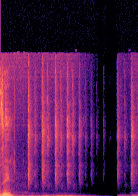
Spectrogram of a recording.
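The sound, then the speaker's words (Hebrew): A quick burst of mechanical gaming keyboard keys clicking, several crisp sharp taps in a rapid rhythm, fairly loud, then a short silence before a faint low rumble returns. The keyboard is the more expensive model, with a numpad, a volume roller and full lighting. “ואתה יודע, מקשים, יש להם את הצליל, חקיבות...”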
